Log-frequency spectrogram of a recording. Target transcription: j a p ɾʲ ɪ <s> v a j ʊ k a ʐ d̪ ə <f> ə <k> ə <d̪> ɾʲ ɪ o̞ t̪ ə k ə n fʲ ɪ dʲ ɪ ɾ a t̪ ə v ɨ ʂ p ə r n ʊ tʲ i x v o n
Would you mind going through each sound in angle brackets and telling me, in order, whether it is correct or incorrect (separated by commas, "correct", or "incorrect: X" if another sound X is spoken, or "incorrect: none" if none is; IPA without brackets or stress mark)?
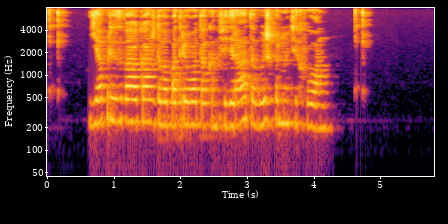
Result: incorrect: z, incorrect: v, incorrect: p, incorrect: t̪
